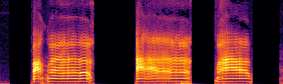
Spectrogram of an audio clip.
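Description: Three drawn-out cat meows, close and clear, each separated by a short silence.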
